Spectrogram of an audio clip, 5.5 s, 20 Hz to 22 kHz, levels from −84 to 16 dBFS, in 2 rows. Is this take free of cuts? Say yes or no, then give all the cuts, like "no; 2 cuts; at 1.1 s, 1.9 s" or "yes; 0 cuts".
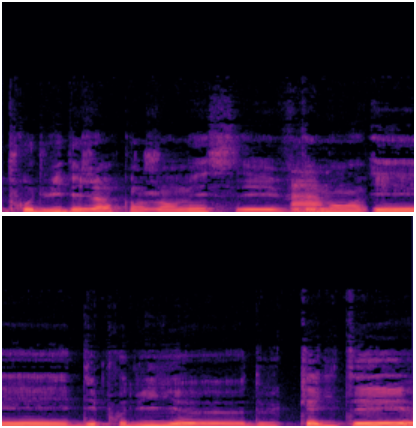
no; 1 cut; at 2.4 s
